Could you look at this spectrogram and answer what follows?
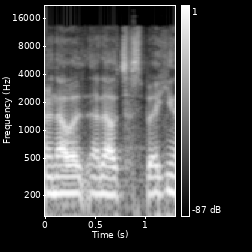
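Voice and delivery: ordinary delivery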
